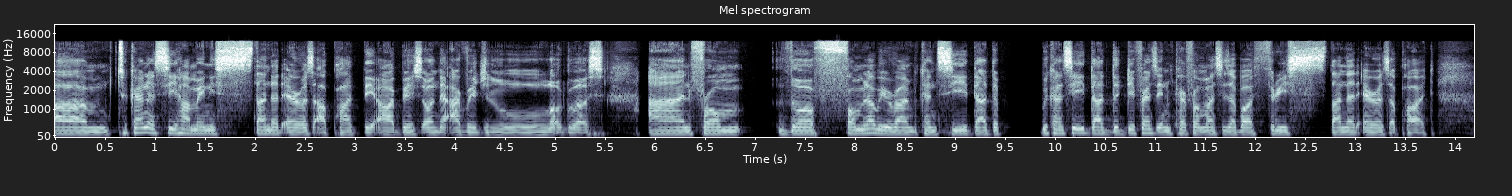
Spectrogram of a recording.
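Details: Real stuttering in a male presenter giving a conference talk, who says his speech impediment shows as repetitions, prolongations or blockages and that listeners will hear much of it; stuttering.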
